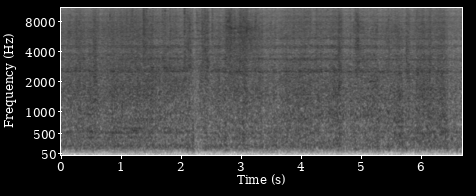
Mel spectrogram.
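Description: A freight train rumbles past close by, its wheels clattering rhythmically over the rail joints.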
